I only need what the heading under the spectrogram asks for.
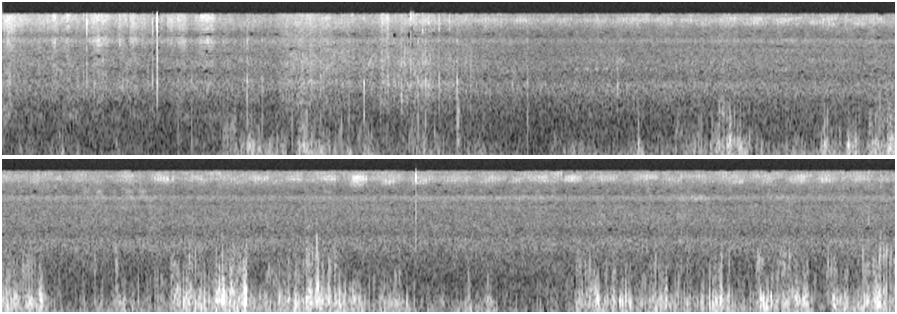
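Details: Outdoors by harvested rice fields, wind buffets the microphone while rustling, crunching movement through straw rises and falls, with no animal call heard.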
